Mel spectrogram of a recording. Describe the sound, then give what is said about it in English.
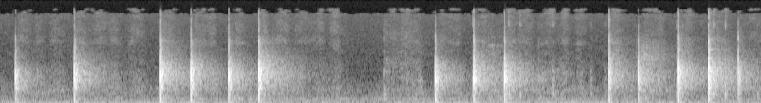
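A name is written up on a board during a mathematics lecture: many sharp taps and short scratching strokes come in quick, uneven groups with brief pauses. The sounds are faint and there is no talk. “Better write his name up. Fourier series.”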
